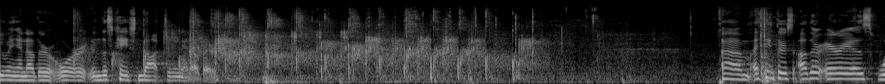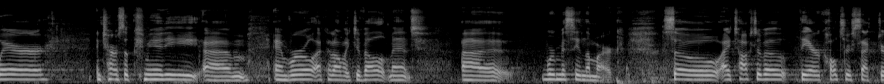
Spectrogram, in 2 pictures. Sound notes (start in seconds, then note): 6.5 applause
